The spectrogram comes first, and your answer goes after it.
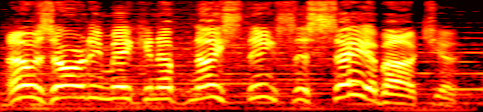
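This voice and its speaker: A man's voice: very high voice, sing-song, quick pace, over music. An actor playing a crotchety old grandfather giving wartime orders in a cartoon game cutscene. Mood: barking orders. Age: older. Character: cranky old grandpa barking war orders.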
